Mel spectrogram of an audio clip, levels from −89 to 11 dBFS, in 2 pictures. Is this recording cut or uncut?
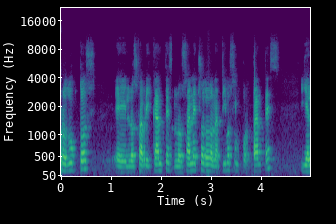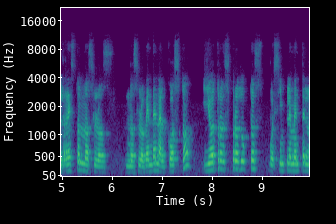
cut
